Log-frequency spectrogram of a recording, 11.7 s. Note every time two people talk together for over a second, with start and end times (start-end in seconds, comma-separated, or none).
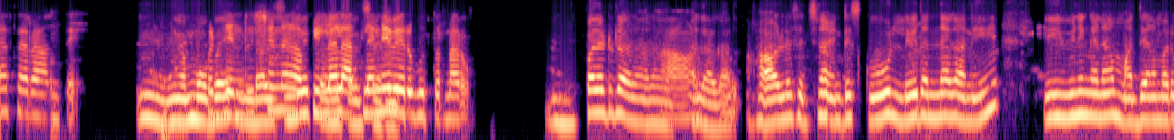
2.0-4.0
